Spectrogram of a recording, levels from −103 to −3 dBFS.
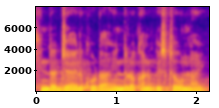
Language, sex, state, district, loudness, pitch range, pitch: Telugu, male, Telangana, Mahabubabad, -13 LUFS, 115-125 Hz, 120 Hz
